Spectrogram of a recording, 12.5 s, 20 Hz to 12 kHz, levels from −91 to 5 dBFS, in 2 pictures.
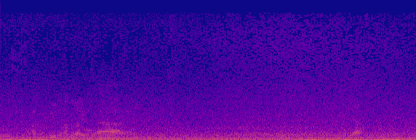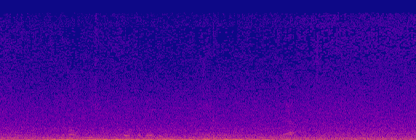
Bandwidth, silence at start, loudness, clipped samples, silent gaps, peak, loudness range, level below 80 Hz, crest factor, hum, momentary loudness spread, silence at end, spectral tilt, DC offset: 10.5 kHz; 0 s; -43 LUFS; under 0.1%; none; -16 dBFS; 6 LU; -36 dBFS; 18 dB; none; 8 LU; 0 s; -6.5 dB/octave; under 0.1%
